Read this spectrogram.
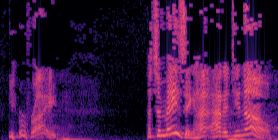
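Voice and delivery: high, astonished outburst; amazed. Retold or imitated.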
